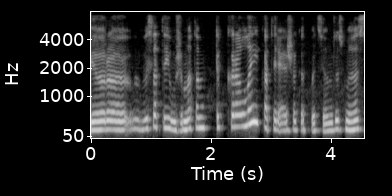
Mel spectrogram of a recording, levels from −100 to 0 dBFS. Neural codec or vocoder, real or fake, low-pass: codec, 16 kHz, 8 kbps, FunCodec, trained on LibriTTS, 25 frames a second; fake; 7.2 kHz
